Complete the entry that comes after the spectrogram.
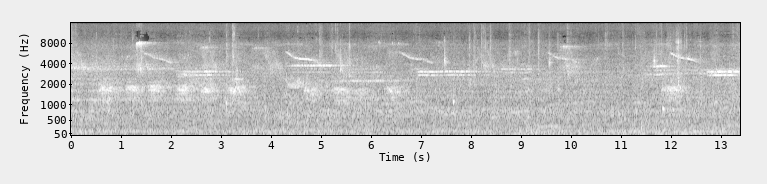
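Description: Several birds calling: a short, high whistle falling in pitch repeats every second or two among chirps and short trills, over a steady low rumble.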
